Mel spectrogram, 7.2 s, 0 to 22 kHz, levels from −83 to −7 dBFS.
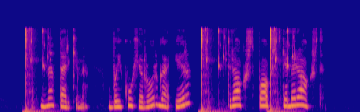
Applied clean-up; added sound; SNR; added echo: none; Raindrop / Splash, splatter; -2 dB; none.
